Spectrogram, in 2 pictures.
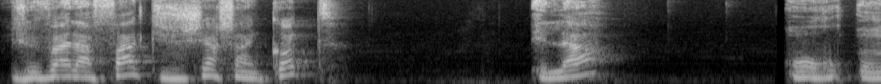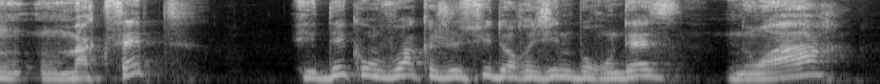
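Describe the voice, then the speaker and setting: A middle-aged man from Belgium, a guest speaking earnestly in an interview, halting and repeating words as he searches for them. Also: on the high side, expressive, slightly rough. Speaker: guest, association representative. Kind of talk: earnest testimony in a talk show interview.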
